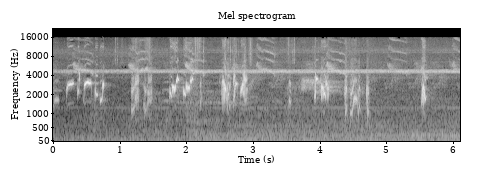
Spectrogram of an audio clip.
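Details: Red-whiskered bulbul singing for morning song training meant to stir newly caught birds: short clusters of sharp, liquid chirps and whistled notes recur about every half second to second, over a persistent thin high-pitched hum.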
